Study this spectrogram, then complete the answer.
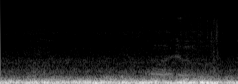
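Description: A heavy truck from Sumatra rolls past on a road between Surabaya and Bali, a loud, steady low rumble of engine and tires that holds close throughout with no pause.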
